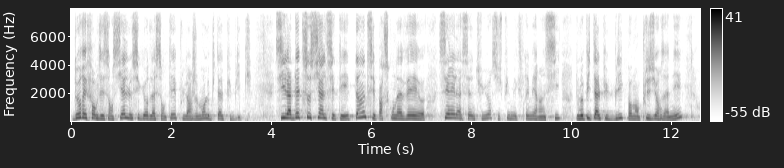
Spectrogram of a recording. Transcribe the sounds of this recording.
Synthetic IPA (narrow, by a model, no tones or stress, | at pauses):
d̪øʁefɔʁmzesɑ̃sjɛlːəseɡyʁd̪əlasɑ̃t̪eːplylaʁʒəmɑ̃lɔpi̥t̪alpyblik | silad̪ɛt̪sɔsjalset̪ɛet̪ɛ̃t̪sɛpaʁsə̥kɔ̃navɛøseʁelasɛ̃t̪ʰyʁsiʒəpɥimɛkspχimeʁɛ̃si | d̪̥əlɔpit̪alpyblik̚pɑ̃d̪ɑ̃plyzjœʁzane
